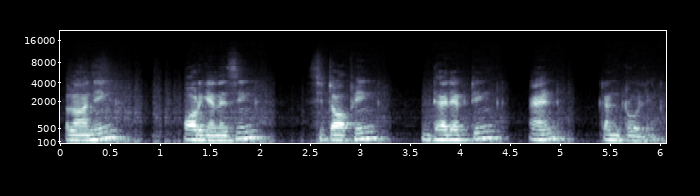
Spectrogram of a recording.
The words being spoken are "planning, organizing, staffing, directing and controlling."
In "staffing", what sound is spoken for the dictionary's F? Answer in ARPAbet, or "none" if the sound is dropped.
P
